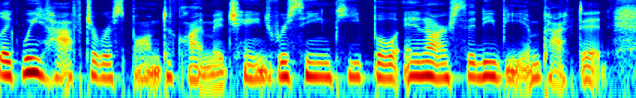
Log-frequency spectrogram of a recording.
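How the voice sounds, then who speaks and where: A woman with a Canadian accent has a normal speaking voice. She talks at a fairly quick pace and a fairly low pitch. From Toronto, Canada (Scarborough). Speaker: climate change campaigner. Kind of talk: casual chat.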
